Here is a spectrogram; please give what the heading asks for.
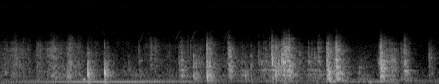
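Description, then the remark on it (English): A key rattles and clicks in a front door lock, followed by a latch clunking and the door creaking open, a series of irregular metallic knocks and scrapes with no voices. “I had an extra key to the front door made over at Concord.”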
